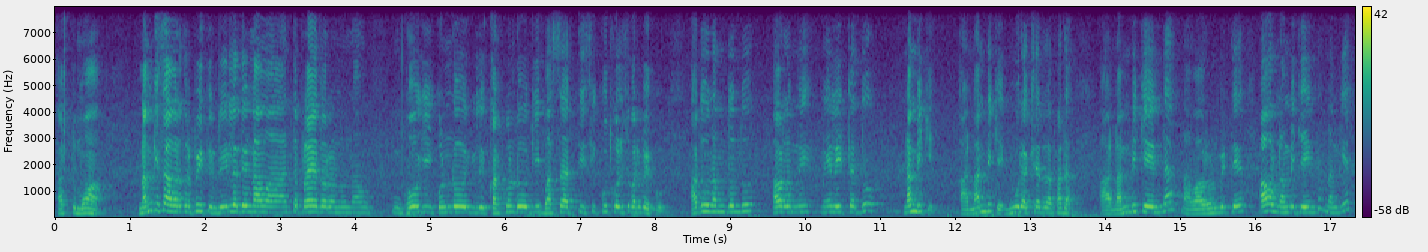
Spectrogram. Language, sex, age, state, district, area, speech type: Kannada, male, 60+, Karnataka, Udupi, rural, spontaneous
